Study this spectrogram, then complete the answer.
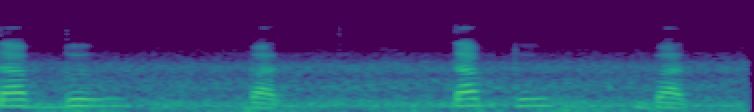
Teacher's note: تا پڑی زبر، با ساکن تب، اب با حروف قلقلہ میں ہے، ساکن جب کریں گے تو ہم اس پہ قلقلہ بھی کریں گے۔ تا پڑی زبر، با ساکن تب، با پڑی زبر، تا ساکن بت، تب بت، تب بت۔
